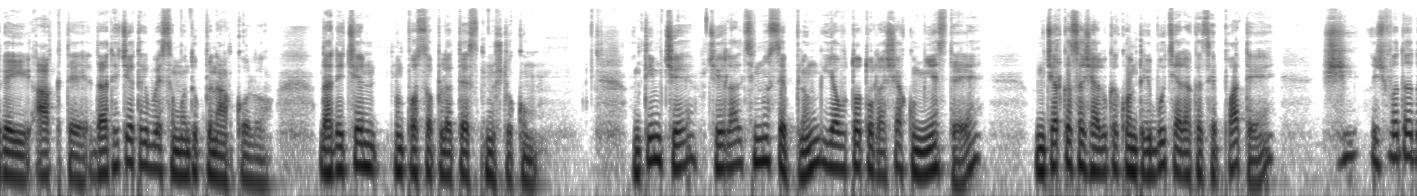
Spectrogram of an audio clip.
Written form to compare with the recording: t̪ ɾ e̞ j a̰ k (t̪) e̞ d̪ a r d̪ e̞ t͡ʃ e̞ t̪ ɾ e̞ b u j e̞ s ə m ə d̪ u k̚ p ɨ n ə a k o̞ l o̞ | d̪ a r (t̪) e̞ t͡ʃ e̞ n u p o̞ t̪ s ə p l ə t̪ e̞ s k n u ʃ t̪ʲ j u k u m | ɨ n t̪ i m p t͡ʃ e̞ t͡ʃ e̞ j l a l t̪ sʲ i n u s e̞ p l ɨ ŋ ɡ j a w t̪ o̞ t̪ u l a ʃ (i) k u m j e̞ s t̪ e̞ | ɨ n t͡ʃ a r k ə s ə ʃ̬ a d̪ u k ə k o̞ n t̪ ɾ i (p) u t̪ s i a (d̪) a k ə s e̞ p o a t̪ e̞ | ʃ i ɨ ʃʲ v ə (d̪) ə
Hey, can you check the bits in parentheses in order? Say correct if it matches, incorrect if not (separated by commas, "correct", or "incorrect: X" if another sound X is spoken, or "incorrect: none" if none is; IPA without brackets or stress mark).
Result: correct, incorrect: d̪, incorrect: a, incorrect: b, correct, correct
